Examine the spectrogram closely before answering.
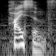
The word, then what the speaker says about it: Hyacinth: Hyacinth, there you go.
